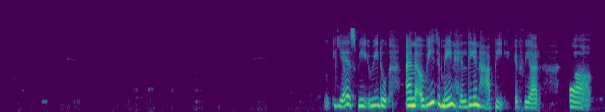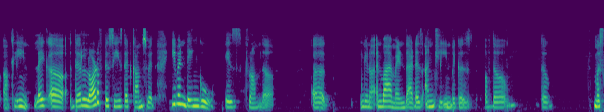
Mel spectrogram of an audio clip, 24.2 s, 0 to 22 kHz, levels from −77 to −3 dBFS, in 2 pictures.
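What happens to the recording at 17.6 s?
Nothing goes wrong at 17.6 s; the speech carries on intact there through the Bluetooth mSBC headset link.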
